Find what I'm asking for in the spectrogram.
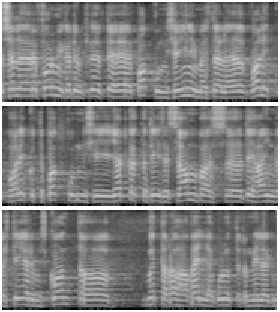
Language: Estonian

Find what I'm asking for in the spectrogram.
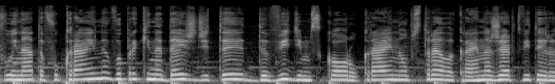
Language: Bulgarian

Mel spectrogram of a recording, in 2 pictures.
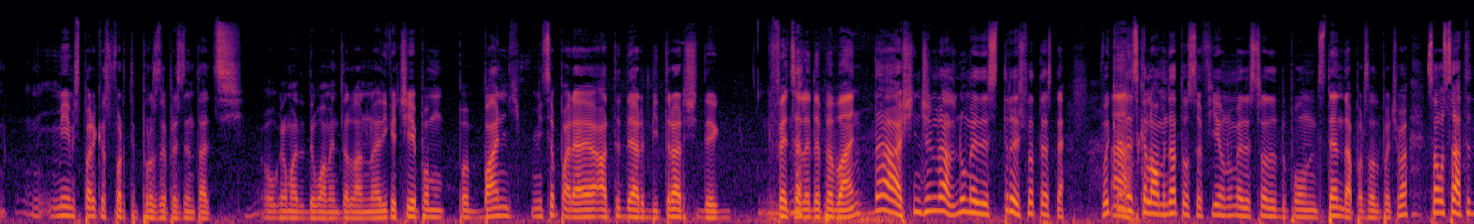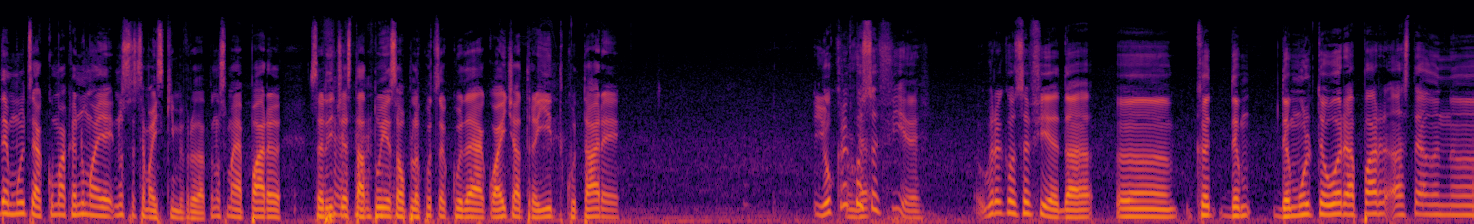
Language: Romanian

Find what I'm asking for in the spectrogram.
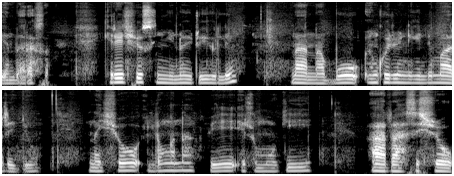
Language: Masai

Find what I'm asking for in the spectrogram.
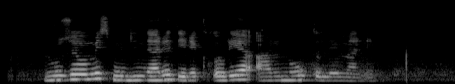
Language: Georgian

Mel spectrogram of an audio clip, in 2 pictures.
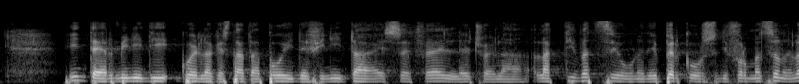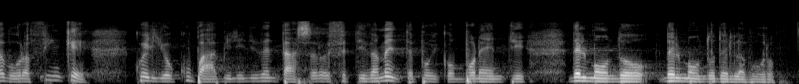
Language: Italian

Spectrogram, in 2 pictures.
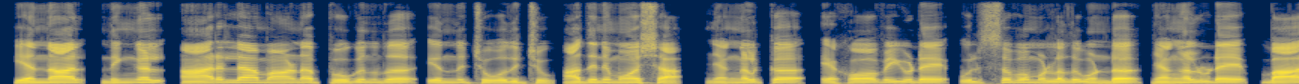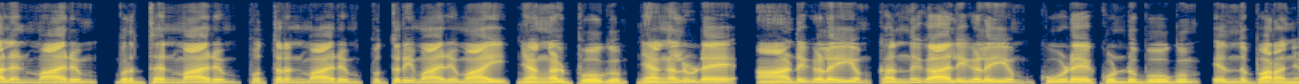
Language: Malayalam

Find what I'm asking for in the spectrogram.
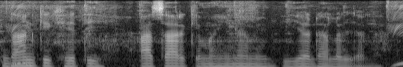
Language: Bhojpuri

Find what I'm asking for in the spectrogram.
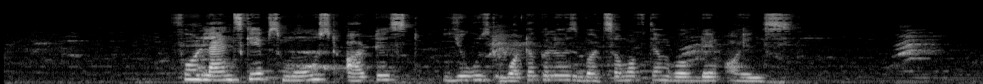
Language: English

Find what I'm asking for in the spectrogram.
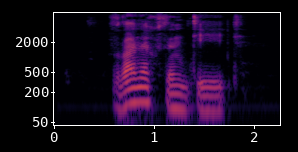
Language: Kabyle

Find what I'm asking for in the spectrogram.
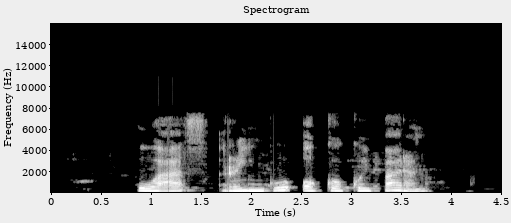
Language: Santiago del Estero Quichua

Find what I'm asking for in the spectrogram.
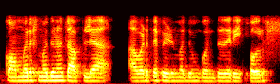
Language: Marathi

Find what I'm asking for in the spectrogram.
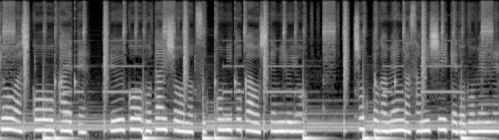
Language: Japanese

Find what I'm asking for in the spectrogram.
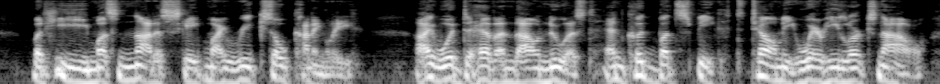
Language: English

